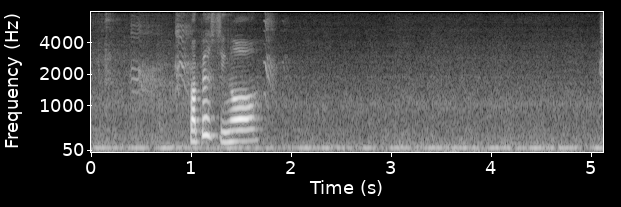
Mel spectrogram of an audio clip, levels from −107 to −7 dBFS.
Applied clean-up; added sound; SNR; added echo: none; Bird vocalization, bird call, bird song; 20 dB; none.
